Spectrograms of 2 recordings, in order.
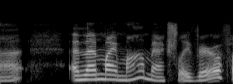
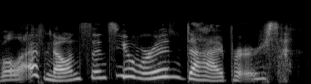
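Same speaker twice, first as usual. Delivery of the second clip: put-on Arkansas accent, pitched up; 5 semitones higher than usual. Retelling how Grandma from Arkansas answered his surprise, in an Arkansas accent. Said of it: "so I got to try to do the accent right".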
